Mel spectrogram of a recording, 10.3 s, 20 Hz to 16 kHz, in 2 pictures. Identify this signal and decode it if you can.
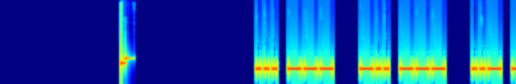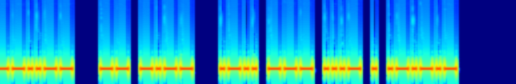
Morse code, heard as a keyed tone, about 32 wpm, 700 Hz. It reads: SO DO U, MY LOVE.
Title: Sentences from Top 400 Words and Abbreviations 30wpm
